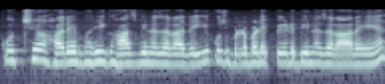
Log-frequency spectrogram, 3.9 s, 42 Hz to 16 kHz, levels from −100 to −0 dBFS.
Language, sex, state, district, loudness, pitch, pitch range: Hindi, female, Uttar Pradesh, Muzaffarnagar, -18 LUFS, 190 Hz, 180-205 Hz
